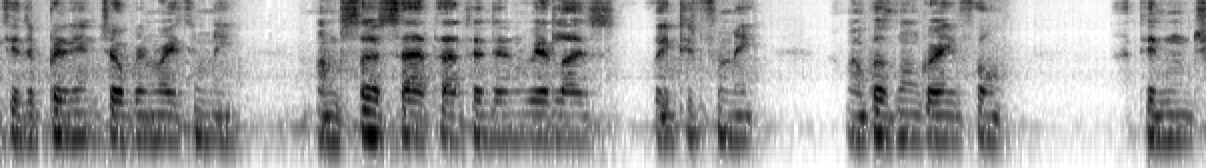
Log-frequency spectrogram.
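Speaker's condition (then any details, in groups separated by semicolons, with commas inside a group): Brain injury; severe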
